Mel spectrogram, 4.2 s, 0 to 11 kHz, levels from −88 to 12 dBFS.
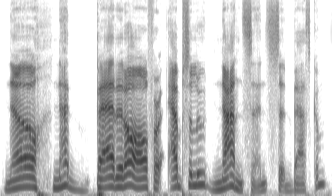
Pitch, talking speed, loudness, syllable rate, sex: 140 Hz, 130 wpm, -19 LUFS, 4.5 syllables/s, male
